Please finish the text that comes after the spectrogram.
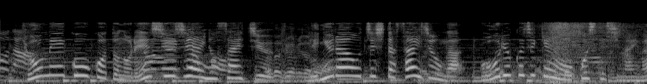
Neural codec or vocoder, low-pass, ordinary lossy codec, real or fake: none; 7.2 kHz; none; real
